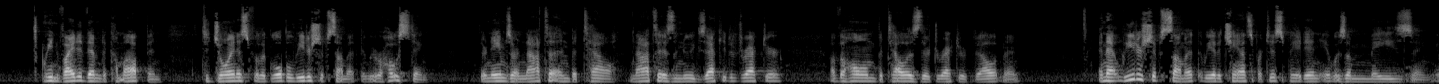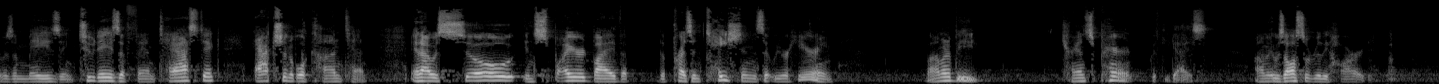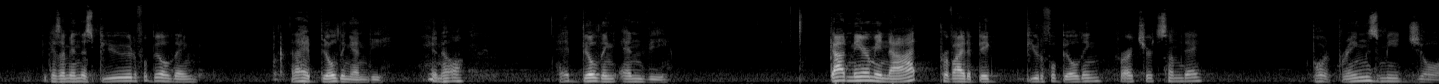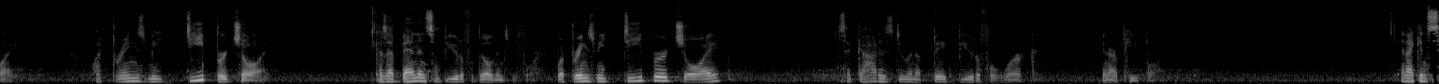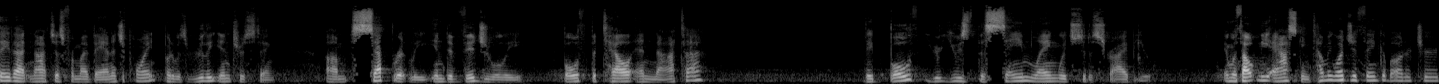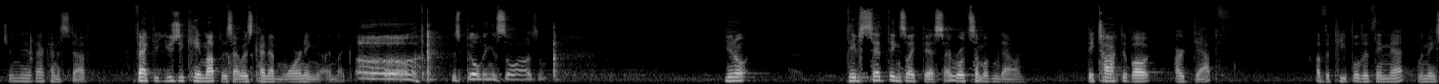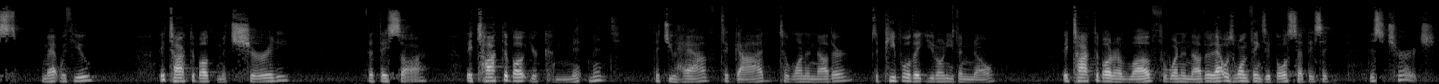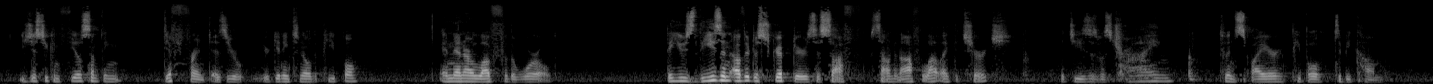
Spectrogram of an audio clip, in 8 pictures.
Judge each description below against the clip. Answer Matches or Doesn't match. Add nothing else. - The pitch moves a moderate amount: Matches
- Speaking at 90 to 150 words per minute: Doesn't match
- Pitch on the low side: Doesn't match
